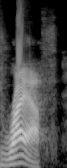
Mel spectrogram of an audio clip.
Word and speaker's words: Wrath: is wrath WR a it's not wraith it's wrath it is wrath all right Mega Death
